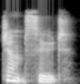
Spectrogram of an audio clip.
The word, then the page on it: jumpsuit: British English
